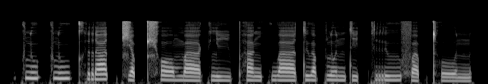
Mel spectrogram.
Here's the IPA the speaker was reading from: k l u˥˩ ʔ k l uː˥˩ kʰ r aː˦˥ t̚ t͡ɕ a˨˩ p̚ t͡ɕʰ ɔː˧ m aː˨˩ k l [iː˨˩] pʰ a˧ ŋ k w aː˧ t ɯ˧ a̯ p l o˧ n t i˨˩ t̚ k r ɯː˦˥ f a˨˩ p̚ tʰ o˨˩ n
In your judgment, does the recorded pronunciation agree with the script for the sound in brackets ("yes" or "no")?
yes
